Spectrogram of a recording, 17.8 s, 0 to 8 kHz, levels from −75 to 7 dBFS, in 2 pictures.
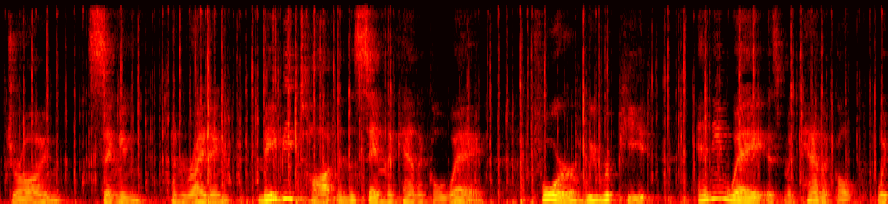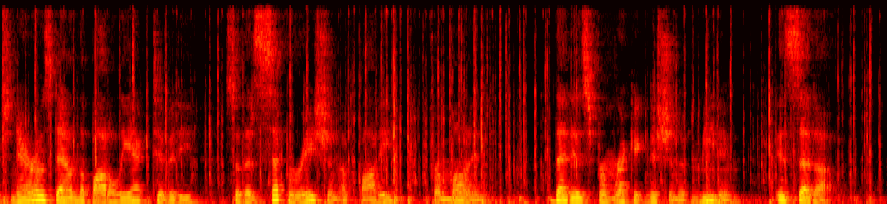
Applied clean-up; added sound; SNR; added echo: none; Computer keyboard; 15 dB; reverberation time 0.8 s.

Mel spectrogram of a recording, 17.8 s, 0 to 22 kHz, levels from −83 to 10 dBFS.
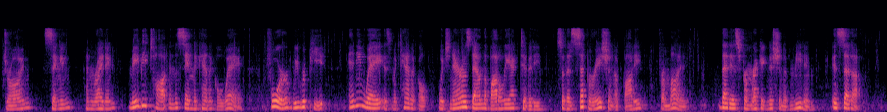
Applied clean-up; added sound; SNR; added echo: neural separator model SepFormer DNS4.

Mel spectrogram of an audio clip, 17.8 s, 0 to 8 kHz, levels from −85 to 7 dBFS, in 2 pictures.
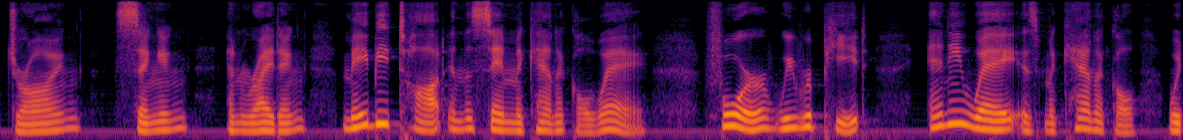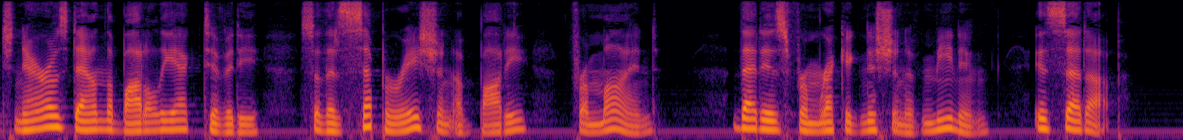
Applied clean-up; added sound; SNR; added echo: none; none; none; none.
